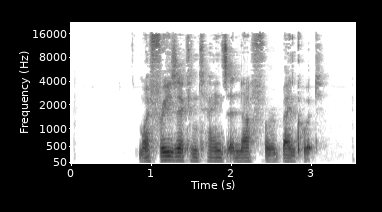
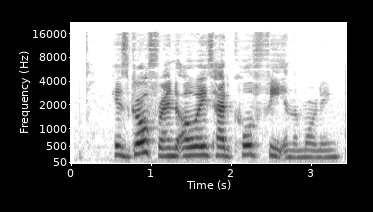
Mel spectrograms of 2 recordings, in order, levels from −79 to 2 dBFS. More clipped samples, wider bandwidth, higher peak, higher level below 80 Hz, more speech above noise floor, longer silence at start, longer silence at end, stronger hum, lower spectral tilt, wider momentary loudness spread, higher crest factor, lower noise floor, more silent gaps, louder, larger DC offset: neither; about the same, 17 kHz vs 17 kHz; about the same, -2 dBFS vs -4 dBFS; about the same, -58 dBFS vs -62 dBFS; first, 58 dB vs 34 dB; first, 0.85 s vs 0.55 s; first, 0.4 s vs 0.1 s; neither; about the same, -3.5 dB/octave vs -3.5 dB/octave; second, 10 LU vs 16 LU; about the same, 20 dB vs 18 dB; first, -77 dBFS vs -54 dBFS; neither; about the same, -19 LUFS vs -19 LUFS; neither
